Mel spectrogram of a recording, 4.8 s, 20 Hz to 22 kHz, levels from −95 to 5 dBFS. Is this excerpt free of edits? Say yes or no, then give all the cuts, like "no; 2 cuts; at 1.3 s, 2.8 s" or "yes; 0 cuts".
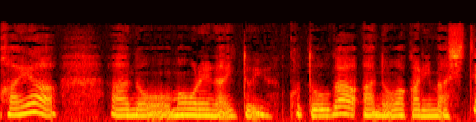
no; 1 cut; at 2.8 s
